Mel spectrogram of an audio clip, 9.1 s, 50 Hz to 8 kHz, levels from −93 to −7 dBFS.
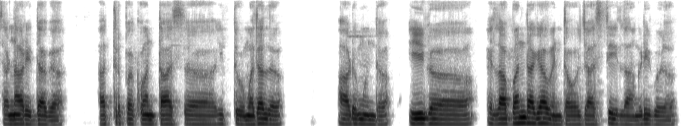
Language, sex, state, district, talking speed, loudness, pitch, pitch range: Kannada, male, Karnataka, Dharwad, 105 wpm, -18 LUFS, 105 Hz, 100-110 Hz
